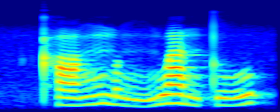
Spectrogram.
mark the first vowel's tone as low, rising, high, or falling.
rising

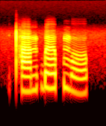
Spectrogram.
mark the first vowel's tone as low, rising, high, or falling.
rising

